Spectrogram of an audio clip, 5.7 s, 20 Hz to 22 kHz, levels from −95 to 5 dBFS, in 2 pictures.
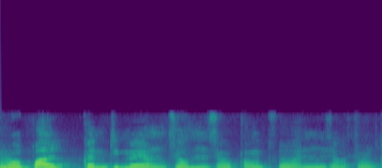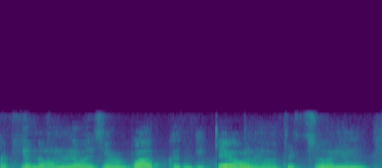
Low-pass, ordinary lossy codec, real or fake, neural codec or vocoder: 7.2 kHz; none; fake; codec, 44.1 kHz, 2.6 kbps, DAC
